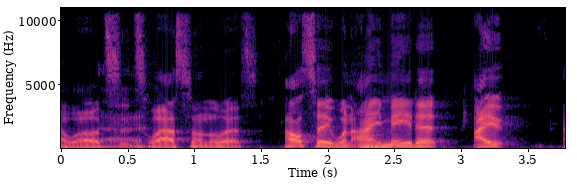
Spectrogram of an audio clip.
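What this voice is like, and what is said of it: Usual voice. Nothing is said of it.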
